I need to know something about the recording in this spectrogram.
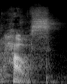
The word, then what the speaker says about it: Haus: Rogue house okay yeah so you pronounce it house yeah h-a-u-s yeah I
